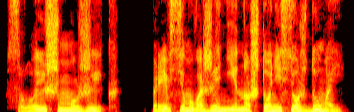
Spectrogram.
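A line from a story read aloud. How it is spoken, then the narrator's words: Growl. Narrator (Russian): Зарычал я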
